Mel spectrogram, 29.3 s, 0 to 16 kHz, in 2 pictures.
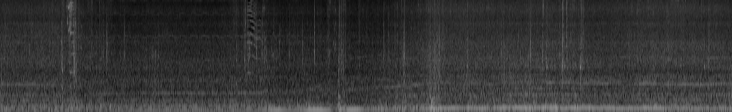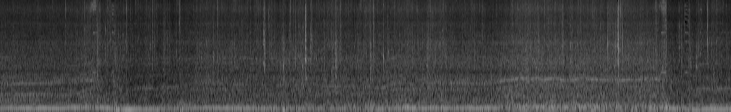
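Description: Off-road 4x4's engine running under load, heard from inside the cabin, while it drives slowly along a flooded, muddy track. There is a steady low drone, and the engine pitch rises and falls with the throttle. A few short knocks come from the car working over the ruts.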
